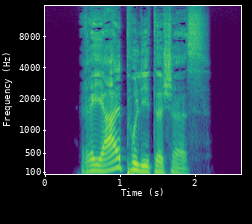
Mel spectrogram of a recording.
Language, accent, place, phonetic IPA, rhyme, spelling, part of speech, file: German, Germany, Berlin, [ʁeˈaːlpoˌliːtɪʃəs], -aːlpoliːtɪʃəs, realpolitisches, adjective, De-realpolitisches.ogg
- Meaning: strong/mixed nominative/accusative neuter singular of realpolitisch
